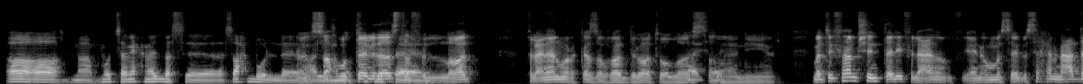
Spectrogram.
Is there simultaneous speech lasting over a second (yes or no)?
yes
